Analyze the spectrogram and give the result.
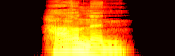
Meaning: dative plural of Harn
- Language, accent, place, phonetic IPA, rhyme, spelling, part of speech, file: German, Germany, Berlin, [ˈhaʁnən], -aʁnən, Harnen, noun, De-Harnen.ogg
